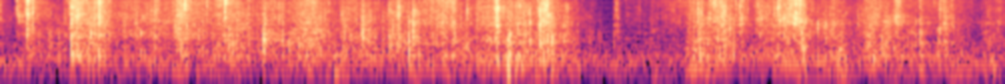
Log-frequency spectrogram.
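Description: Thin plastic wrapping crinkling and rustling as it is pulled open by hand, with a brief lull about three seconds in.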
